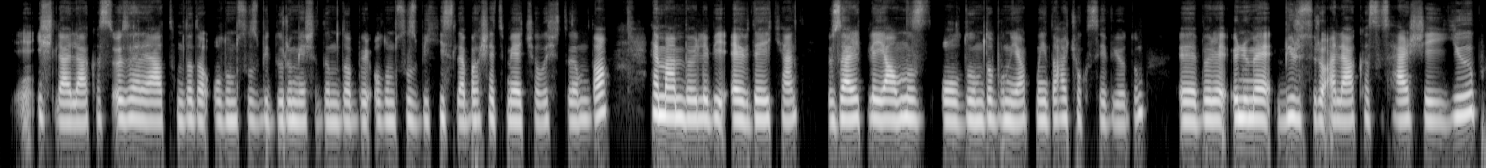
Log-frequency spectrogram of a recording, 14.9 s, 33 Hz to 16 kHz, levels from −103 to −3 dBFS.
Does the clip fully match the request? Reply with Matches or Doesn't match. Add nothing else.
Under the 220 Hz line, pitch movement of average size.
Doesn't match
